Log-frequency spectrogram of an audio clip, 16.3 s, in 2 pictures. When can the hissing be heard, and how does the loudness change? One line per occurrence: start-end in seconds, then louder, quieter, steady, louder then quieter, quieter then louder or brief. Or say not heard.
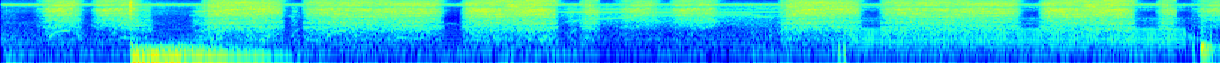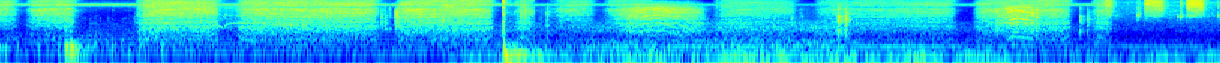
0.0-16.2 quieter.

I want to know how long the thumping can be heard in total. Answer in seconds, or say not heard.
2 s.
